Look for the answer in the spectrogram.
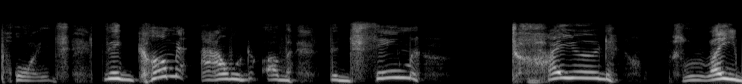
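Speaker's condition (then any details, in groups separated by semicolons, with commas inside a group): Cerebral palsy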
